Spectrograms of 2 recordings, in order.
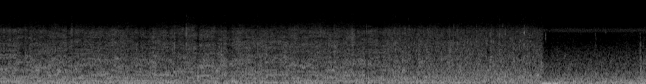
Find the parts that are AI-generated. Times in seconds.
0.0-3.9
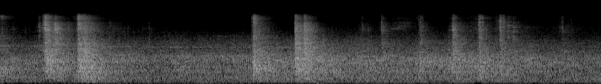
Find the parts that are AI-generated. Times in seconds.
0.0-6.0

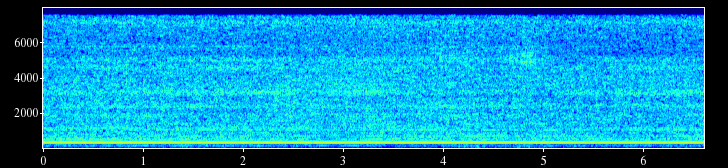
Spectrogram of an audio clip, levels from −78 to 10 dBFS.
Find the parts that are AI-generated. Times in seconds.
2.7-3.5

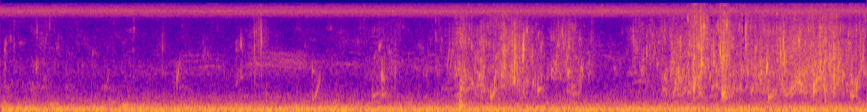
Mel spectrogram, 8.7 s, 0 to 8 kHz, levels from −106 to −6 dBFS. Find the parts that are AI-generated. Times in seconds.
2.9-3.4

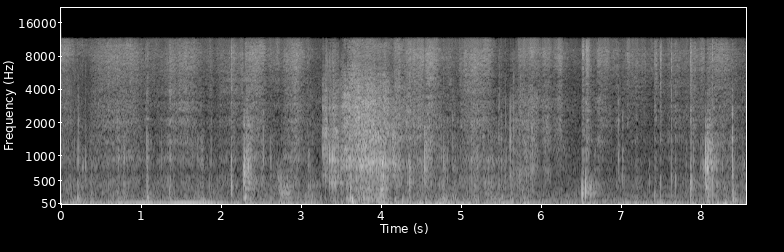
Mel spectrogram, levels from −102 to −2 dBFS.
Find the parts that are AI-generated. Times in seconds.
3.4-8.6

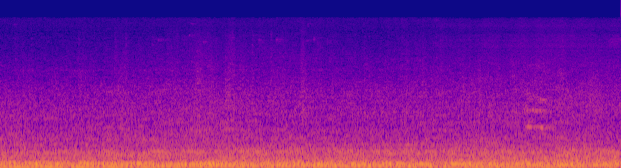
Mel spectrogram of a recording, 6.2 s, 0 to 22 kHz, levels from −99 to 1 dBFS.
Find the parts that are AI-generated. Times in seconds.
4.4-6.2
